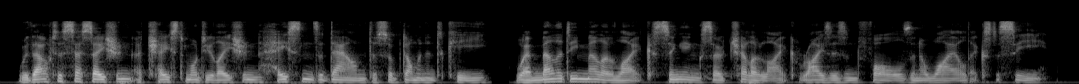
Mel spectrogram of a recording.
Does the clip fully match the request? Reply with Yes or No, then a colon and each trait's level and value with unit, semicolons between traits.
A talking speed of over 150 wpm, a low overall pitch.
No: average, 145 wpm; low, 100 Hz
